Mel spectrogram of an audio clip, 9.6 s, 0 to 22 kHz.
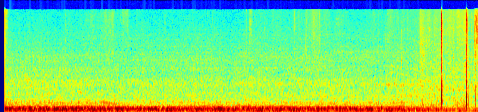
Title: BMW E46 M54B25 325i 2002, rough idle at low temperature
